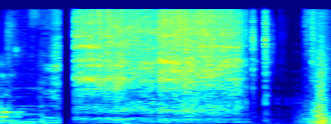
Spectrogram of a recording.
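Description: A man laughing and saying "see you" is cut off. After a moment of dead silence, a steady hiss-like whoosh from the outro's sound effect runs for about a second and a half, then stops.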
